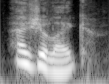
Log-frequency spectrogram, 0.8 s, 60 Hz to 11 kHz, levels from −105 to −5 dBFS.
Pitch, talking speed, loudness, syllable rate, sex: 165 Hz, 220 wpm, -16 LUFS, 6.8 syllables/s, male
